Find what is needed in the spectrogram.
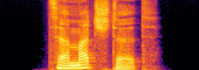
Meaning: inflection of zermatschen: 1. second-person plural preterite 2. second-person plural subjunctive II
- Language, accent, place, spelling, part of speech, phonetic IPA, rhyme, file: German, Germany, Berlin, zermatschtet, verb, [t͡sɛɐ̯ˈmat͡ʃtət], -at͡ʃtət, De-zermatschtet.ogg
